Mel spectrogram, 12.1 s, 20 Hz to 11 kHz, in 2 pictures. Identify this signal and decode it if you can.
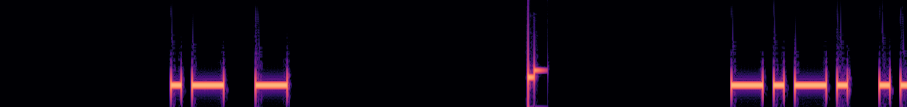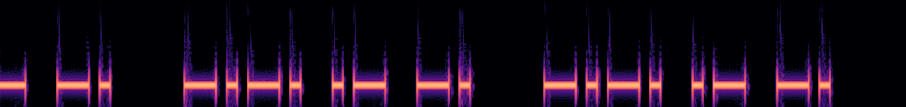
Morse code, heard as a keyed tone, about 17 wpm, 700 Hz. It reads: AT CAN CAN CAN
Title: Top 100 Words Repeated 17wpm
